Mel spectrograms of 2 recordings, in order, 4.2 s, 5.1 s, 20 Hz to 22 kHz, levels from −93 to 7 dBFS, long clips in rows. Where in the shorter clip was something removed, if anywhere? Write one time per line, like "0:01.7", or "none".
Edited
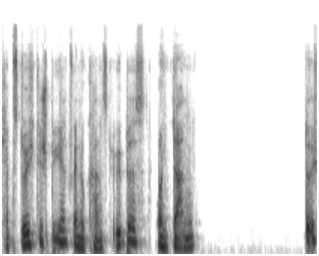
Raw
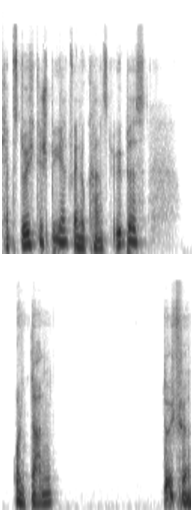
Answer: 0:02.0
